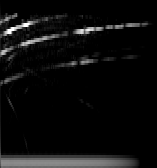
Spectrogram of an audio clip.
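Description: Synthesized logo-intro sound effect: a loud, steady deep drone with thin, high whistling tones slowly rising above it and a few others sliding down in pitch, all cutting off together at the end.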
